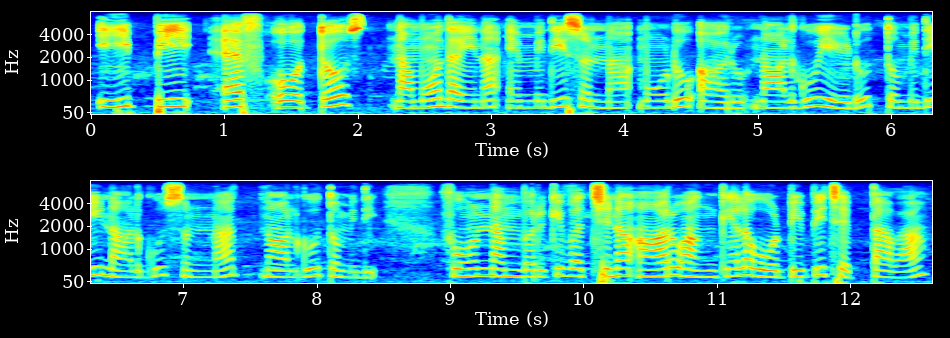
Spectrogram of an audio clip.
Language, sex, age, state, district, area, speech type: Telugu, female, 18-30, Andhra Pradesh, Eluru, rural, read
